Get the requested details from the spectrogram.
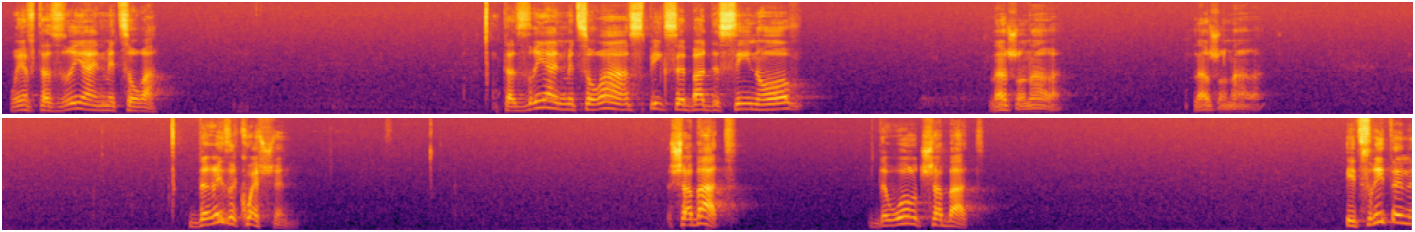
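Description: A middle-aged man speaks into a microphone in bursts, with pauses between phrases.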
